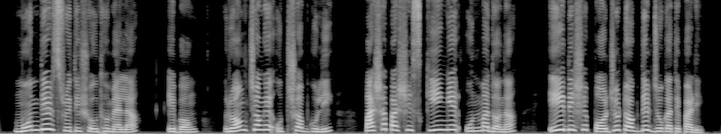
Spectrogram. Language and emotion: Bengali, neutral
